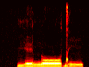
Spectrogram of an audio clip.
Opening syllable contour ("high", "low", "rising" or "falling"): high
